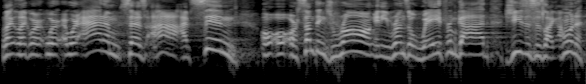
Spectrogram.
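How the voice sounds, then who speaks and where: A male pastor preaching a sermon, retelling scripture in casual everyday words and swinging from intense pleading to hushed, quiet delivery. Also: very high voice, moderate pace, few pauses, in a large hall. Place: church sanctuary.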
